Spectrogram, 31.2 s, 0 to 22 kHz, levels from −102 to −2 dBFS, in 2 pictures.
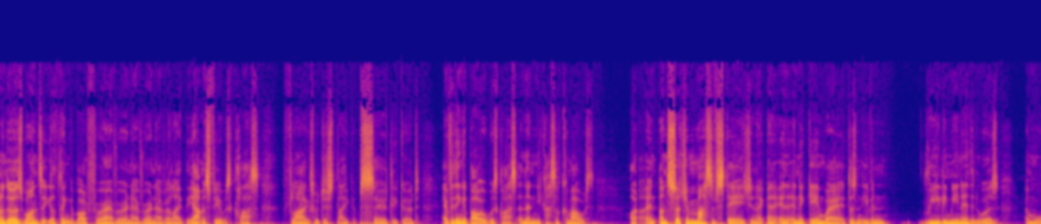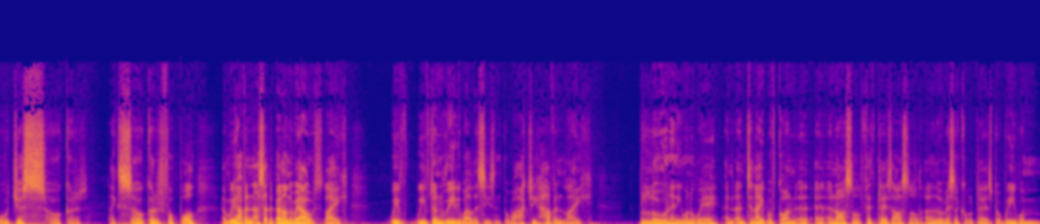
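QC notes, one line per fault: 0.00–21.86 s: overlap-add ripple. The speech carries a fast, rough flutter, a tremolo pulsing around 40 times a second with level swings of about 6 dB. The audio was split into windowed frames and rejoined with overlaps whose gains never sum evenly, so loudness dips once per frame.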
